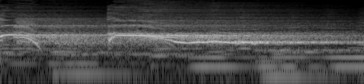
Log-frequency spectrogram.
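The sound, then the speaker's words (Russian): A woman's anguished scream rings out loud through frosty silence, a brief cry that breaks off, then a long wavering wail that slowly sinks in pitch over a low droning background. “Затем морозную тишину пронизал надрывный крик.”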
